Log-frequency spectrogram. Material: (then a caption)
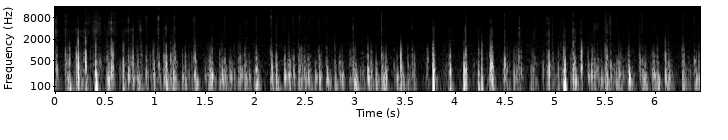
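Silicone. Fingertips rub and tap the silicone ears of a 3Dio binaural microphone, mostly on one side. The result is a rapid, steady run of soft, muffled thumps and brushing sounds, heavy in the low end with almost no bright content. Each tap dies away almost instantly.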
